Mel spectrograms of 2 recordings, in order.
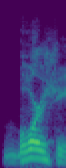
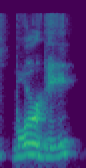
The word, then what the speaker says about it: Borghi: We were talking about Welcome Borie. If I mispronounced your name, correct me as we stand because it's a lot more challenging than Smith. That is true. It's Borgi.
